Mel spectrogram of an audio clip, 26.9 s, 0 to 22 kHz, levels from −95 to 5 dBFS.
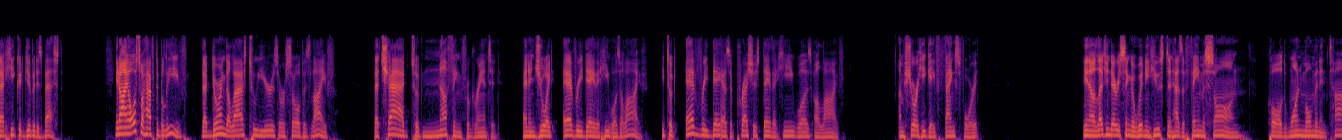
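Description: Speech recorded through a Bluetooth headset on a wideband mSBC link, with unconcealed Bluetooth headset packet loss in three places. At 8.23 s, just before "nothing for granted and", a tiny hole cuts the voice with a hard edge. At 14.41 s, between "took every day" and "as a precious day", there's another abrupt gap. From 25.15 to 25.23 s, after "has a famous song", several short losses scatter across about 75 ms, the longest about 22.5 ms, giving a brief chopped, crackly patch. The headset just drops the missing audio without filling the gaps.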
